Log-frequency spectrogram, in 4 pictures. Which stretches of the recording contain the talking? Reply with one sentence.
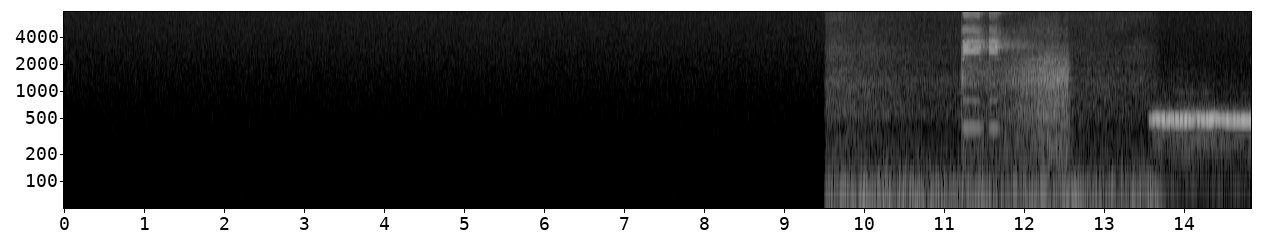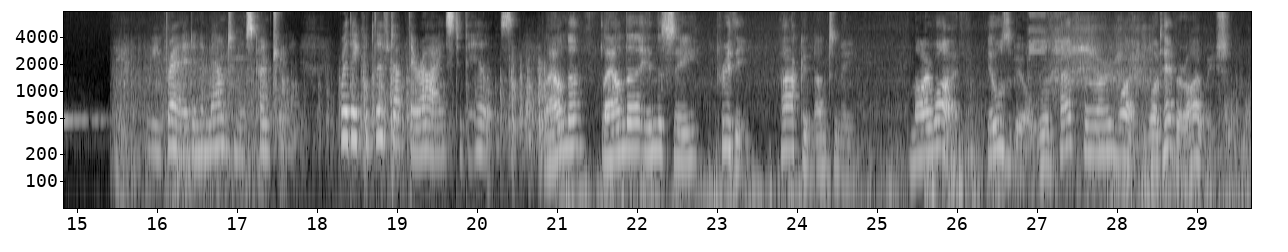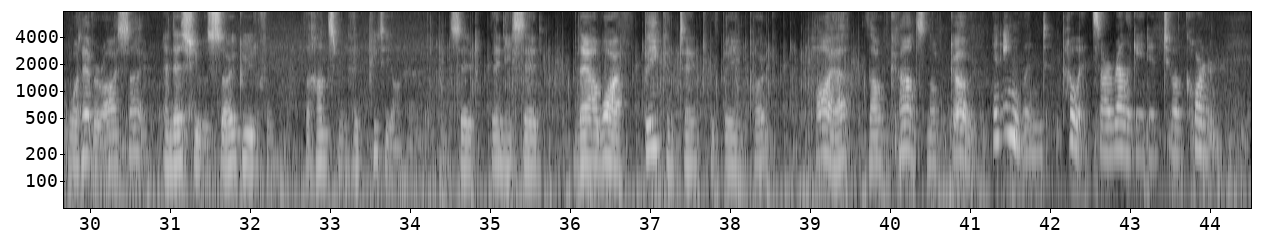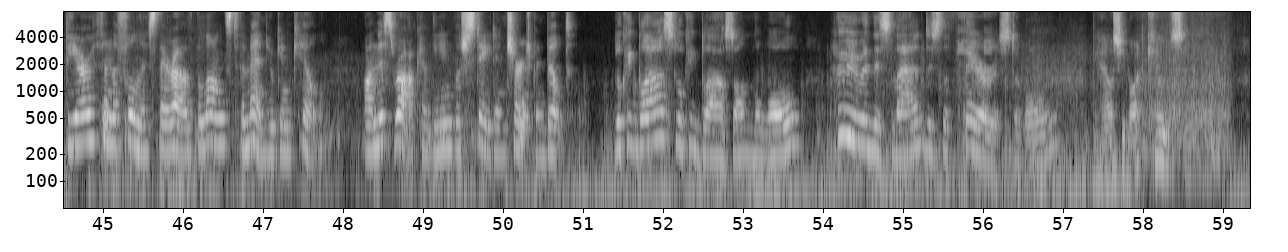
You can hear the talking from 15.8 to 24.8 s and from 25.4 to 59.0 s.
